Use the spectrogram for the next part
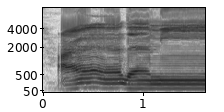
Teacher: Ketika diwakafkan maka di sini dihukumi mad arid li sukun ya. Dibacanya bisa dipanjangkan 2 harokat, bisa 4 harokat dan bisa 6 harokat.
